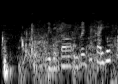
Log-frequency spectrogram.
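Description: People chattering aboard a small inflatable boat as it is paddled across the water, with a sharp knock right at the start.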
